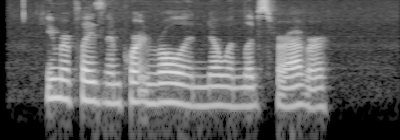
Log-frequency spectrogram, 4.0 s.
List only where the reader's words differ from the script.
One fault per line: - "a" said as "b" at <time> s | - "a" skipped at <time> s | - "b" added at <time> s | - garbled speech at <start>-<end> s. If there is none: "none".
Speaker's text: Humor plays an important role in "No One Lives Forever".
none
